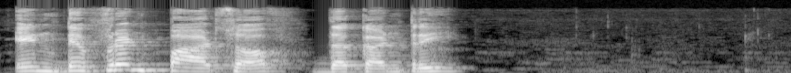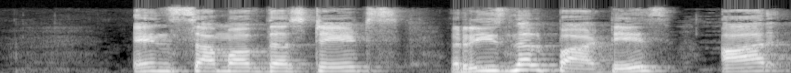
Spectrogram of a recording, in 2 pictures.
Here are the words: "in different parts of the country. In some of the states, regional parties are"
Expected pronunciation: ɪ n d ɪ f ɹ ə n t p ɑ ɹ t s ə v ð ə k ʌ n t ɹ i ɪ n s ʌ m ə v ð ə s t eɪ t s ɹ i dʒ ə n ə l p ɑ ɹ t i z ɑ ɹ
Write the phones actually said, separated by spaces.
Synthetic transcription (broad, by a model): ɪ n d ɪ f ɹ ə n t p ɑ ɹ t s ə v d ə k ʌ n t ɹ i ɪ n s ʌ m ə v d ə s t eɪ t s ɹ i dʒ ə n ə l p ɑ ɹ t i z ɑ ɹ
